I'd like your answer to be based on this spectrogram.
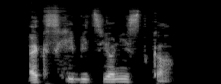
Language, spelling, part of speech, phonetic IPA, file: Polish, ekshibicjonistka, noun, [ˌɛksxʲibʲit͡sʲjɔ̇̃ˈɲistka], Pl-ekshibicjonistka.ogg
